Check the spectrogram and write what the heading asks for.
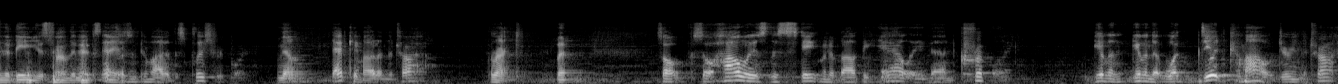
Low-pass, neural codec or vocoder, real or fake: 7.2 kHz; codec, 44.1 kHz, 2.6 kbps, SNAC; fake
